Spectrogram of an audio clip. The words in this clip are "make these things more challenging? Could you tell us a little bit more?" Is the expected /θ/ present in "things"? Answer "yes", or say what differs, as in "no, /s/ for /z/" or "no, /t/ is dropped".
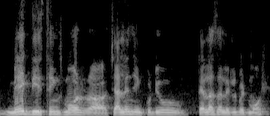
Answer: no, /t/ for /θ/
